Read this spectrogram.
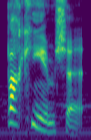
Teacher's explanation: Buckinghamshire, it's sh at the end. We don't bother with shire, it's sh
